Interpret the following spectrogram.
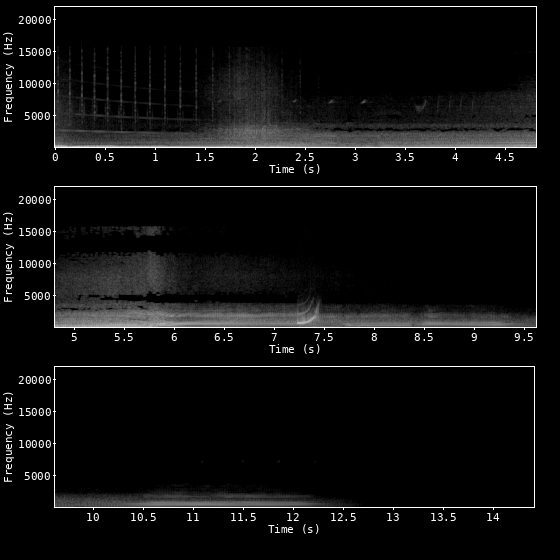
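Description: Car engine revving, its pitch falling and then rising again, mixed with music. The sound stops abruptly about twelve seconds in.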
